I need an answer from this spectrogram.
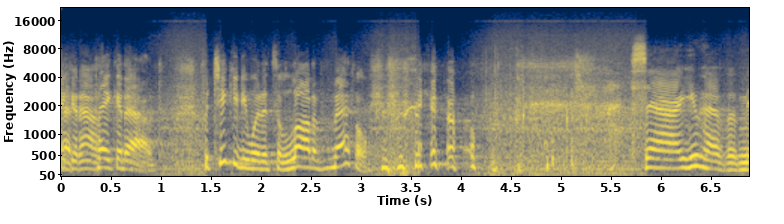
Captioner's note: chuckles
